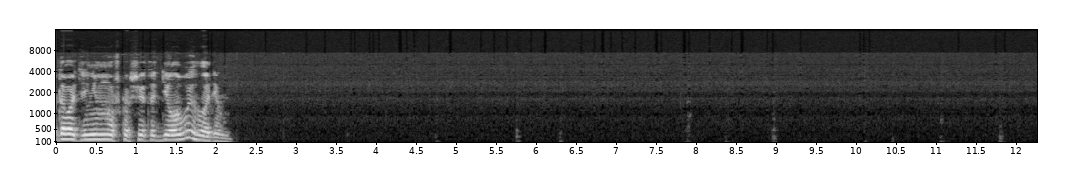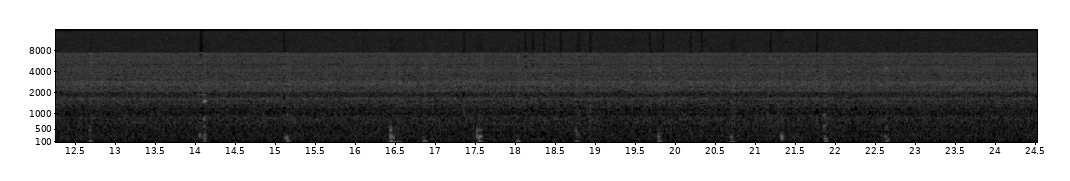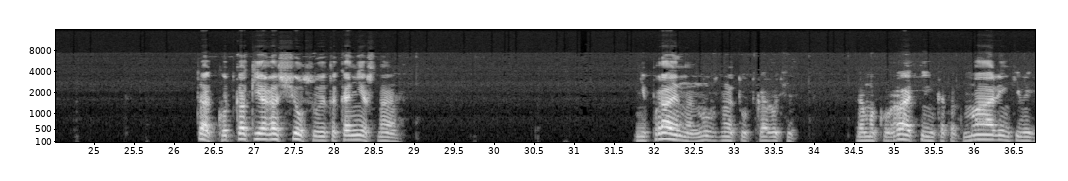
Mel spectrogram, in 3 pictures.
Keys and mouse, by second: 1.3 click, 2.9 click, 4.8 click, 6.3-7.8 drag, 8.3 click, 10.0 click, 11.0 click, 12.7-13.9 drag, 15.2-16.3 drag, 16.8 click, 18.0 click, 19.8 click, 21.3 middle click, 22.7-24.8 drag, 25.5-26.5 drag, 27.0 click, 28.7 middle click, 29.8 click, 32.7 click, 33.7 click, 34.4 middle click, 35.2 click, 36.3 click.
